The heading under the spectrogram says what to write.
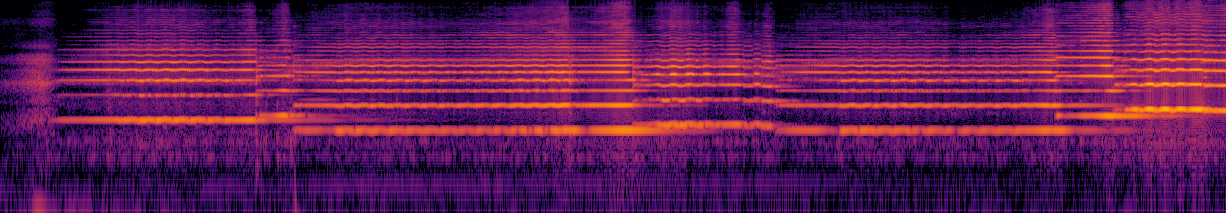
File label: Violin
